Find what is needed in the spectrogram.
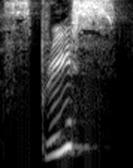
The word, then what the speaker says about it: spritz: Usually coming from the Venice or Veneto region, pronounced spris. And it's derived from the German word spritzen, which means to spray or to splash.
